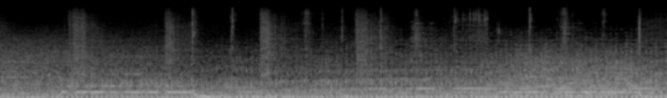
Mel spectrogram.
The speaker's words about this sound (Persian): هلیکوپتران؟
